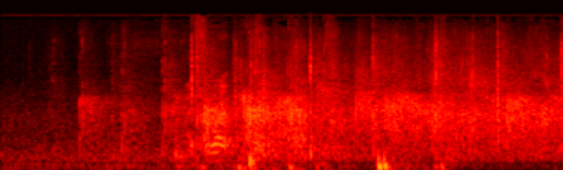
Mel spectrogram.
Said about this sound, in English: I forgot to mention earlier that this paper won Best Student Paper. So now let's give them a round of applause.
